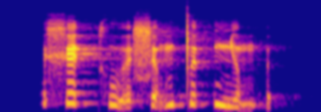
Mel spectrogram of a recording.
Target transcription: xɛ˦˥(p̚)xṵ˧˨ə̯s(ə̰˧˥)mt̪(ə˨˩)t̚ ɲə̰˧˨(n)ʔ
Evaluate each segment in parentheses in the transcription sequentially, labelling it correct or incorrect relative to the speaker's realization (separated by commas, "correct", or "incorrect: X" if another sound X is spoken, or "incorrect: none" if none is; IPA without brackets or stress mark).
incorrect: t̚, correct, incorrect: ə˦˥, incorrect: m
